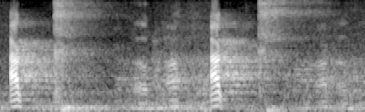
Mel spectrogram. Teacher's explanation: huruf kaf itu ditempelkan dulu baru dia keluar anginnya.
